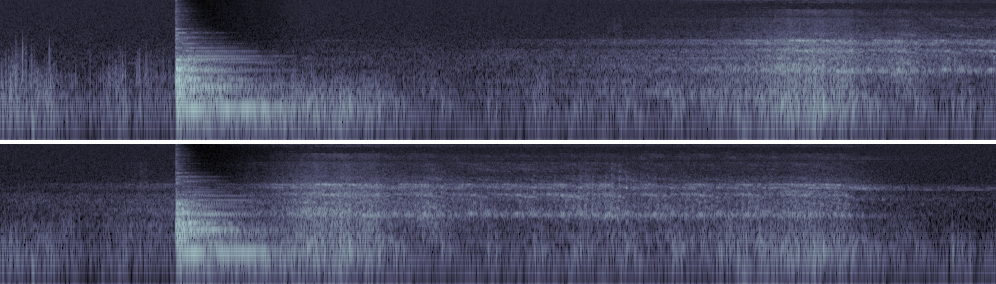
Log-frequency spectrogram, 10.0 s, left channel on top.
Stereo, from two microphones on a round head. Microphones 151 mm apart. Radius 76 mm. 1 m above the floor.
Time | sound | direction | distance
1.8 | a piano | 20° left (ahead or behind) | 1.9 m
